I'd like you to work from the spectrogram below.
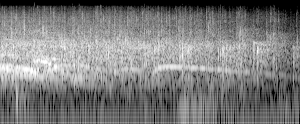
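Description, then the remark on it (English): A church audience claps steadily and loudly, giving God a hand clap and a shout of praise, with scattered shouts and whoops rising over the dense applause, sustained throughout with a slight fade near the end. “Go ahead and give him a hand clap and a shout of praise.”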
